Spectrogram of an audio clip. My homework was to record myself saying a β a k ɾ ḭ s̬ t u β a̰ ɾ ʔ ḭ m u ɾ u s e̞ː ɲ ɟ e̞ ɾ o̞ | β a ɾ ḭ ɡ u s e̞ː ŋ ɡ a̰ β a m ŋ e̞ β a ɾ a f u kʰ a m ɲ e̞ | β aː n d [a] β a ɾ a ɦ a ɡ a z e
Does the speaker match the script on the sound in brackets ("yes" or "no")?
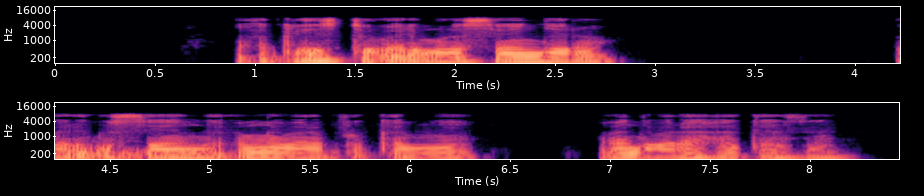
no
